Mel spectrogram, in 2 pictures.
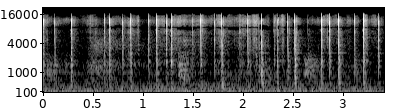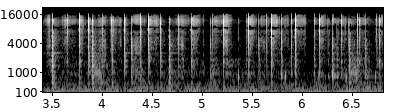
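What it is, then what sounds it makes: Oak wooden tabletop. Long pale pink acrylic nails tap quickly on the edge of a solid oak-grain wooden tabletop. The result is a rapid, uneven run of short, sharp clicks that die away almost instantly, over a steady low background hum.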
